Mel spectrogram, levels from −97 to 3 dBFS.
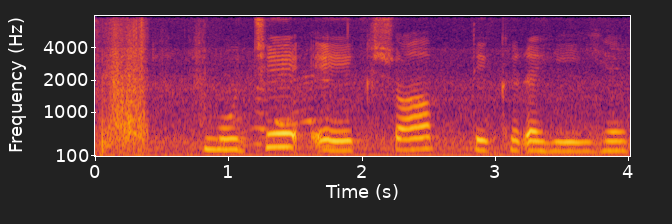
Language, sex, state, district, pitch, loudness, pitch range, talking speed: Hindi, female, Madhya Pradesh, Dhar, 210 Hz, -16 LUFS, 195-230 Hz, 90 wpm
